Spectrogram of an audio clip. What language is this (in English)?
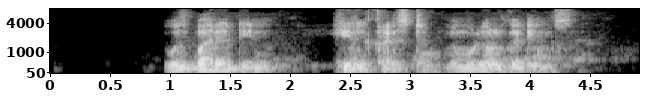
English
